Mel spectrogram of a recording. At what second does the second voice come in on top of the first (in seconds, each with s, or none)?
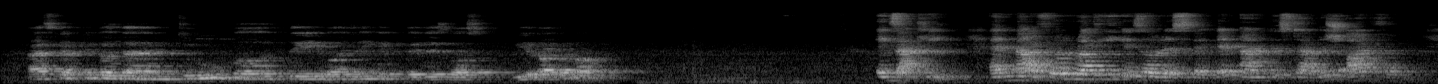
none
